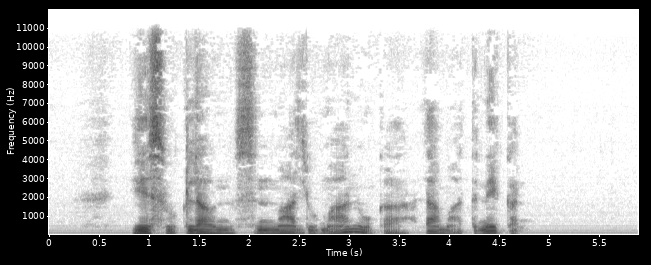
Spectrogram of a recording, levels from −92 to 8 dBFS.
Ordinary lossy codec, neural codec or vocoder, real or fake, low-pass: AAC, 64 kbps; none; real; 10.8 kHz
